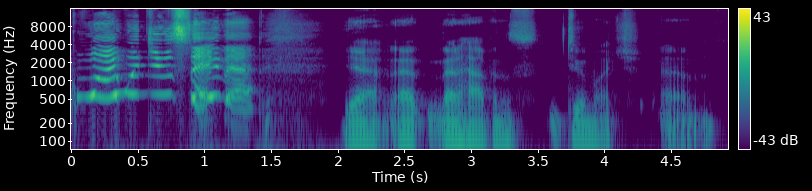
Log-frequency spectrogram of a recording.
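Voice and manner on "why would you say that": very high imitated girlfriend wail; mock tearful. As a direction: mimic an upset girlfriend, way up high. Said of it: "And then she'll cry".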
